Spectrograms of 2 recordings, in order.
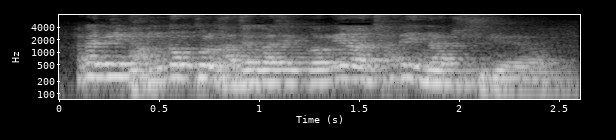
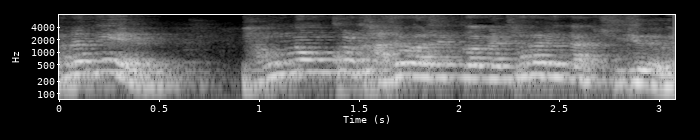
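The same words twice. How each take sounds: First: Said in the usual way. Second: High-pitched hot-tempered complaint; acted outburst, whining up at God; worked-up anger. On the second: Preacher voicing Jonah protesting to God over the gourd, worked-up anger. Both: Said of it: "막 열받아서 하나님한테 얘기해요".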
